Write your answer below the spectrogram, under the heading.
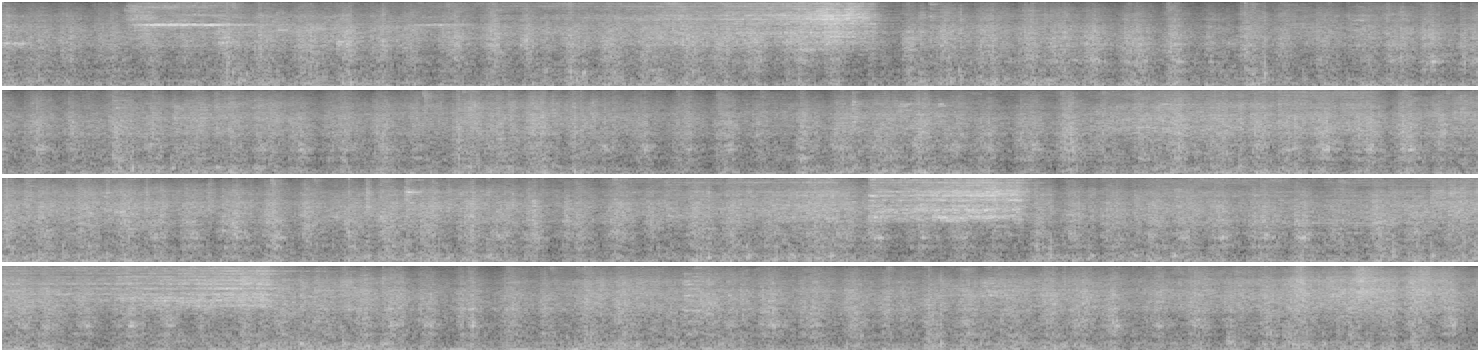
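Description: Norfolk Southern coal train's hopper cars rolling past: steady wheel-on-rail noise with a clickety-clack rhythm of wheels over rail joints, and brief high-pitched wheel squeals a few times.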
